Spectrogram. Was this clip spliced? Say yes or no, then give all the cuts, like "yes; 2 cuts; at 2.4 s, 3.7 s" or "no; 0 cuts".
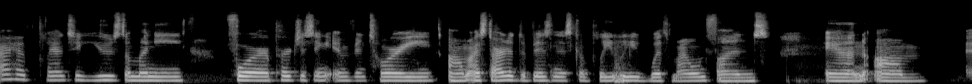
no; 0 cuts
